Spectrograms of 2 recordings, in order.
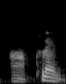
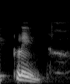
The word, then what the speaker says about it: plan: Plan. Just now I heard you say plane. You sound like the word aeroplane, the plane, you know. Oh, okay.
